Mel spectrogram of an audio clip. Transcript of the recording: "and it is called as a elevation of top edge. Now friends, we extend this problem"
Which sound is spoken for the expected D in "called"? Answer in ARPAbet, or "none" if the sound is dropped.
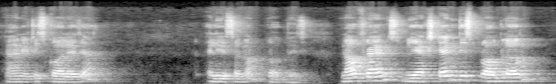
none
